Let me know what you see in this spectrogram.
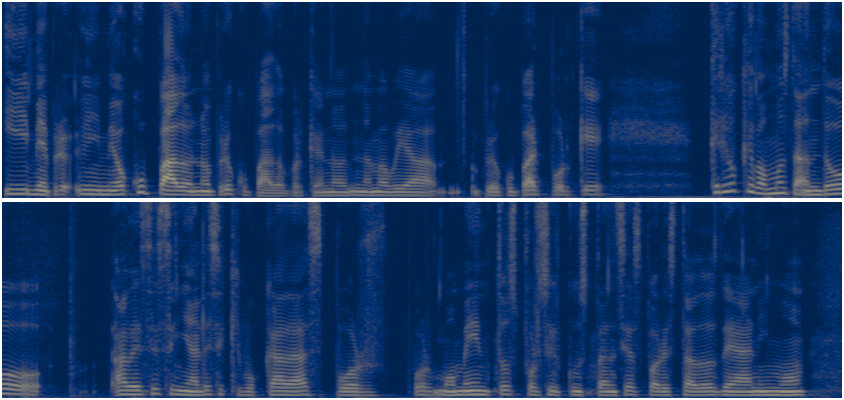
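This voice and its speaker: A woman with a very deep, low pitch speaks at a moderate pace with ordinary pitch variation over a quiet background. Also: dry sound with no echo. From Monterrey, northern Mexico; Mexico. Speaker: image consultant; guest. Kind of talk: interview. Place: home room. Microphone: studio mic.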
